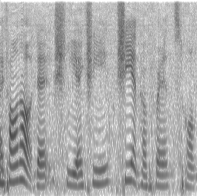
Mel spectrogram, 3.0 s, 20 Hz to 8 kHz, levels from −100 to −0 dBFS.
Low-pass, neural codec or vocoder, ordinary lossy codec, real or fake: none; codec, 16 kHz, 4 kbps, FunCodec, trained on Chinese and English, 50 frames a second; none; fake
